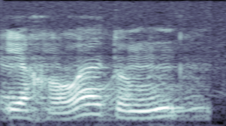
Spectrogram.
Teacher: Terkemudian ikhwatum, ada kha. Kha ini makharijul hurufnya berada di ujung tenggorokan dekat dengan lisan.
